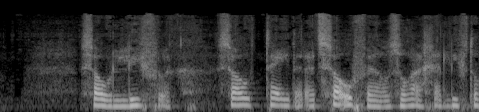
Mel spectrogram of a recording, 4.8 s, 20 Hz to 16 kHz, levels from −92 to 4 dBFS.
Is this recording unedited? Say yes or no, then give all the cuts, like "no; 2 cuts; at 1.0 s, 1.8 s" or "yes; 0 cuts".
no; 1 cut; at 3.1 s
